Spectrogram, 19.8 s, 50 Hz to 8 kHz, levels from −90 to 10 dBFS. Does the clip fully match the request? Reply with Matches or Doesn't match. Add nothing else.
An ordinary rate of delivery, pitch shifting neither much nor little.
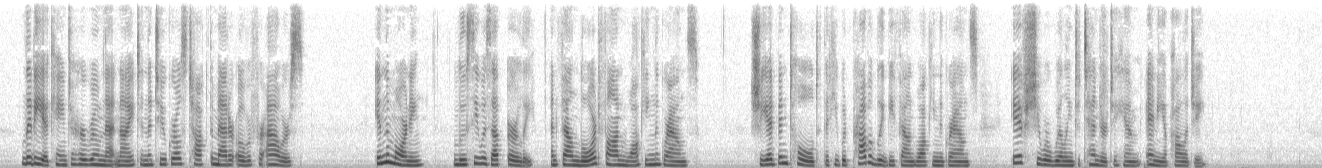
Matches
